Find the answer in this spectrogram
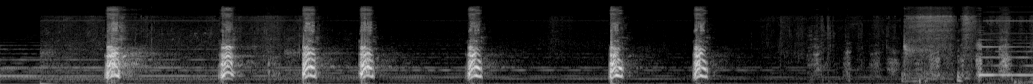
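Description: Newfoundland dog barking seven times, single loud barks spaced roughly half a second to a second and a half apart, over soft background music. A short burst of rustling noise comes near the end.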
